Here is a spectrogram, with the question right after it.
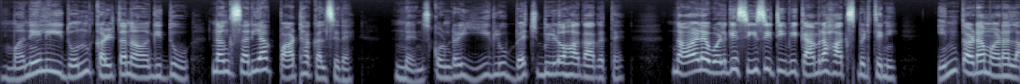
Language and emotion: Kannada, fearful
